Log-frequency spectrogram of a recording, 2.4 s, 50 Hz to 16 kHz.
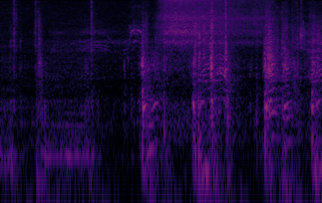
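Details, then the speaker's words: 1991 BMW E31 850i power seat motor after its cable was trimmed and refitted. Short, even whirring bursts that start and stop cleanly; the up/down function now works normally, though front/back movement still does not. "now we can pop this back into the motor up and down function is now fully"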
